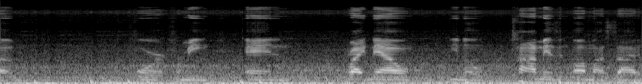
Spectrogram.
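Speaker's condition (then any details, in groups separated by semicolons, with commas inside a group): No condition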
